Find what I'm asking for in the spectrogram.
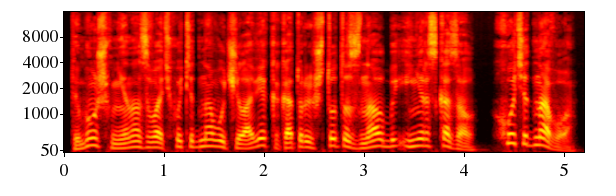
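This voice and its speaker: Audiobook figure: a man doing a level-headed woman, slow and calm, dry close sound. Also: on the high side, no echo, voice pushed up.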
